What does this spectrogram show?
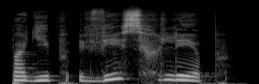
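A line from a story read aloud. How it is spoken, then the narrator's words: Father's sad tone. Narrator (Russian): печально качал головой отец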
